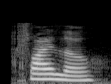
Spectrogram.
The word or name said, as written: phylo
